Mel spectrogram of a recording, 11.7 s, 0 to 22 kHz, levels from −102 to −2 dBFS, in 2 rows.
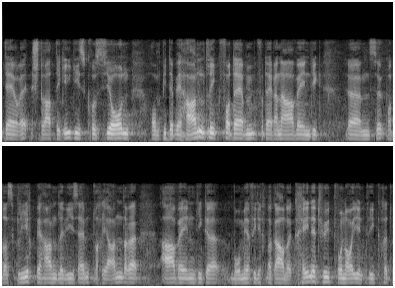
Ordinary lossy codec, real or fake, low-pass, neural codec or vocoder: none; fake; 7.2 kHz; codec, 16 kHz, 4 kbps, FunCodec, trained on LibriTTS, 50 frames a second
